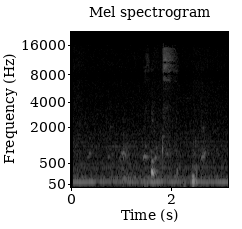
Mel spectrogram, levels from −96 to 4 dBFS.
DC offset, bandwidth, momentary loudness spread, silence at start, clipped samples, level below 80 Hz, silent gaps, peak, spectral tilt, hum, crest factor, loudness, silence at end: under 0.1%; 16.5 kHz; 15 LU; 0 s; under 0.1%; -72 dBFS; none; -34 dBFS; -6 dB/octave; none; 22 dB; -56 LUFS; 0 s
